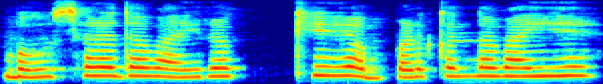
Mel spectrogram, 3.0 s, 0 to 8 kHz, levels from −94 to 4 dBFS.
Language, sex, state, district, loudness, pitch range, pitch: Chhattisgarhi, female, Chhattisgarh, Rajnandgaon, -15 LUFS, 270-305 Hz, 295 Hz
